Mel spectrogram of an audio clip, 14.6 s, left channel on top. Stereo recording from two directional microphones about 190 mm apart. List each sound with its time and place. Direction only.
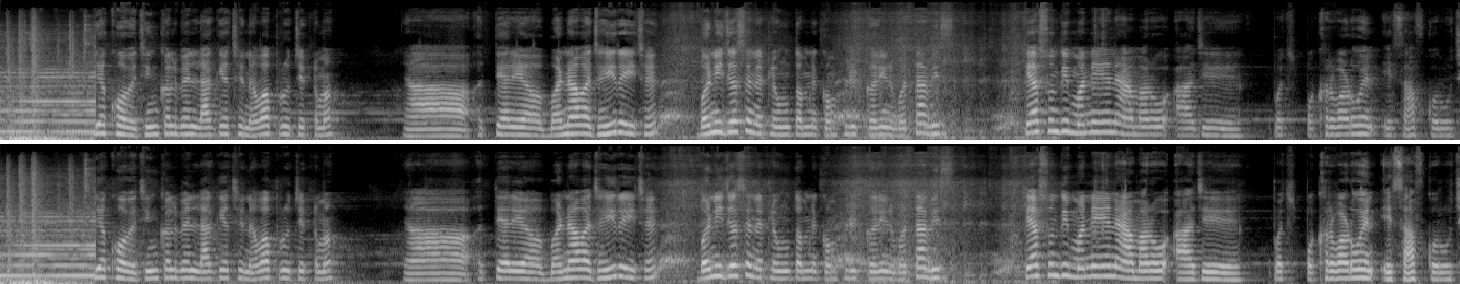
0.0 s a woman's voice: centre (ahead or behind)
11.1 s speech: 20° right (ahead or behind)
11.3 s speech: 30° right (ahead or behind)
